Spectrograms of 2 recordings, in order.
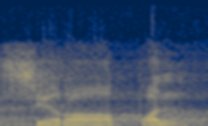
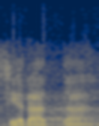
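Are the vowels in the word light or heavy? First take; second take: heavy; light. First: The word is said with heavy, rounded vowels. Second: The word is said with light, open vowels. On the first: It is the Arabic word for the path. The speaker calls it right. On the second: It sounds like the local word for scooping food. The speaker calls it wrong.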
